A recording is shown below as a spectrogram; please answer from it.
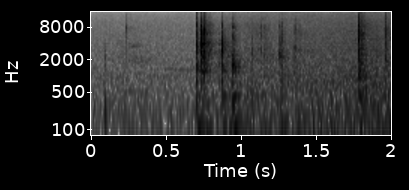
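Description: Long fingernails clicking and tapping against stiff oracle cards as a card is picked up from the spread: a quick cluster of light clicks about two-thirds of a second in, then a few faint ticks and one more click near the end.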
